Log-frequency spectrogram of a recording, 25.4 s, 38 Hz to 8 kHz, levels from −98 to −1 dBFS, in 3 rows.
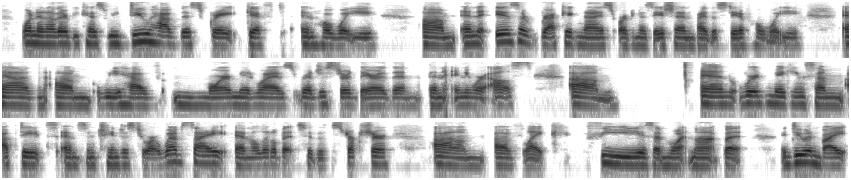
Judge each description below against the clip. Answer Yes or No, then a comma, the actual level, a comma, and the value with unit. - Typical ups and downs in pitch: No, narrow, 2.2 semitones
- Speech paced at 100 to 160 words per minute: Yes, average, 150 wpm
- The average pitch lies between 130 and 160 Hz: Yes, medium, 140 Hz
